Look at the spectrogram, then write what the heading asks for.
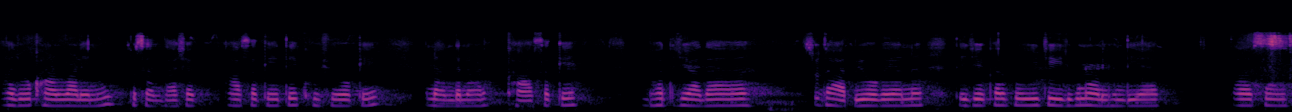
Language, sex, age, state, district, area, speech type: Punjabi, female, 18-30, Punjab, Fatehgarh Sahib, rural, spontaneous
